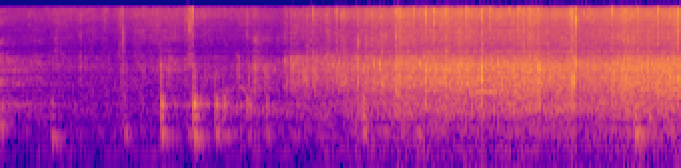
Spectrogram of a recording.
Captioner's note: applause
